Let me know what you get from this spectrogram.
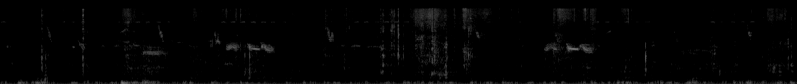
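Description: Faint bird chirps: a few short calls, about two and a half and five and a half seconds in, over quiet background with scattered soft clicks.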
